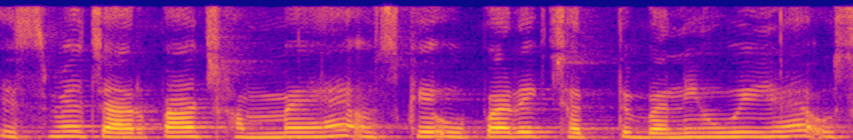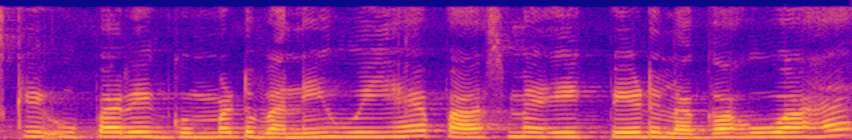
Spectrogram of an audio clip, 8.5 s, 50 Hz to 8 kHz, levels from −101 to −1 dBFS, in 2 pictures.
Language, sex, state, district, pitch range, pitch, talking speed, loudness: Hindi, female, Jharkhand, Jamtara, 250-265 Hz, 260 Hz, 185 wpm, -17 LUFS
